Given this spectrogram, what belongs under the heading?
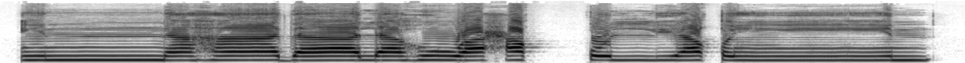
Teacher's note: کلمت ان میں حرف نون پہ تشدید ہے، لہذا 2 حرف کے برابر نون کو پڑھنا ہے. · کلمت حقوں میں قاف پہ تشدید ہے، تو 2 حرف کے برابر حرف القاف کو پڑھیں گے، اور کیونکہ تشدید پیش کا ہے تو ہم قاف کو صرف پیش سے پڑھیں گے.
